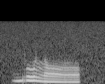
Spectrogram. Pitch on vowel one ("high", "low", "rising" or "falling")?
high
